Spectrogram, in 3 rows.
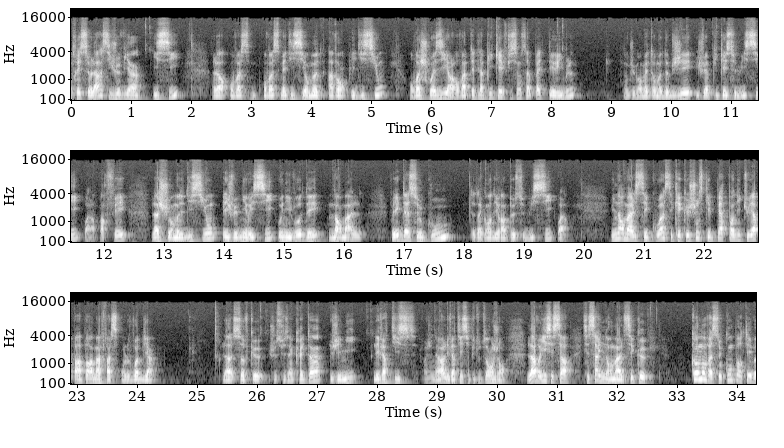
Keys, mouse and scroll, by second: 4.5 Tab, 7.0 click, 8.1-9.0 drag, 9.0 Tab, 10.2-11.2 drag, 11.2 Tab, 11.7 Tab, 13.6-17.7 drag, 18.3-21.0 drag, 21.0-21.8 scroll up 3, 22.4-22.8 scroll down 2, 22.8-25.8 middle drag, 26.1-29.2 drag, 29.7-34.3 middle drag.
